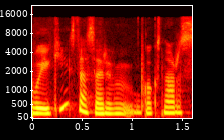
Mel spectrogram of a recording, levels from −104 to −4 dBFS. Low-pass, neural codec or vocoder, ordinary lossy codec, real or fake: 14.4 kHz; none; MP3, 96 kbps; real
